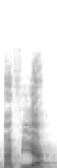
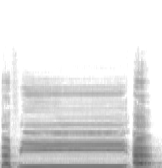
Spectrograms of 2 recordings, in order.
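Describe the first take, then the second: First: The vowel before the glottal stop is short. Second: The vowel before the glottal stop is drawn long. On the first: The speaker calls it wrong. "kalau tak tak panjang" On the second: The speaker calls it right. "Tafi dia kena panjangkan lah"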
